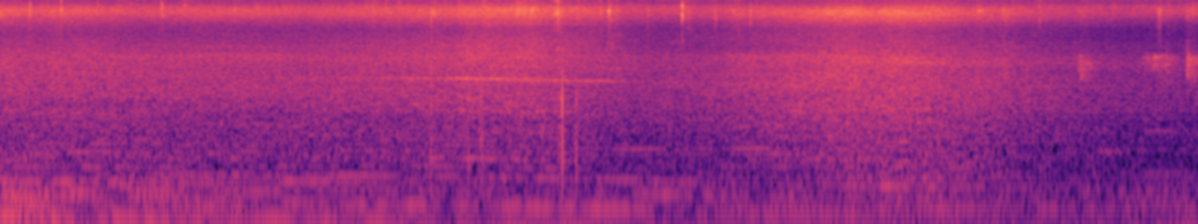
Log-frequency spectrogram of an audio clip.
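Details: Constant rushing noise like wind or passing traffic, with a faint thin tone and one sharp click, and no animal voice.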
